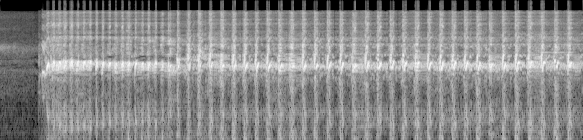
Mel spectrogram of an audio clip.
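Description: Cucak ijo (greater green leafbird) singing its rapid 'ngentrok' rattle, a fast steady string of high notes at about a dozen a second, starting a moment in.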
